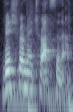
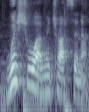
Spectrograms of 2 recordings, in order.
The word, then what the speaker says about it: Vishvamitrasana: going to introduce you to my arch nemesis visha matasa hold up I just found out is pronounced visha matasa I've been saying it wrong this whole time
